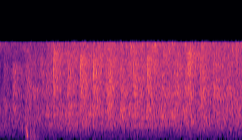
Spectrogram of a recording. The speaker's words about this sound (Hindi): आप पर हर गलत चीज में ताली बजा रहे हैं पिछले एक घंटे से, ठीक है।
